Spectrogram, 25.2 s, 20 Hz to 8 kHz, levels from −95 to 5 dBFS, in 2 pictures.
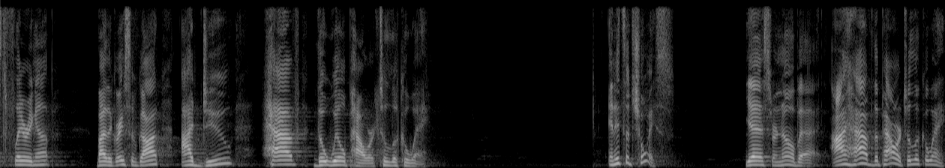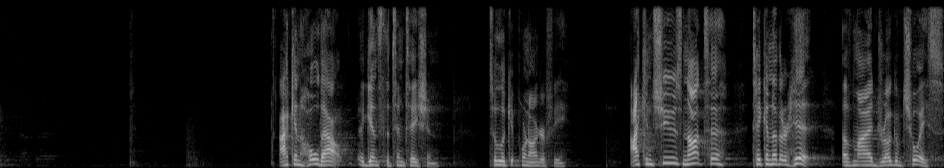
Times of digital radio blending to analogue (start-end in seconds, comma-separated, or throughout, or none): none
